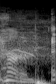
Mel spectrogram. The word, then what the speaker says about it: herb: I call it herb. I know it's herb, but I call it herb because I see the H and I pronounce it.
